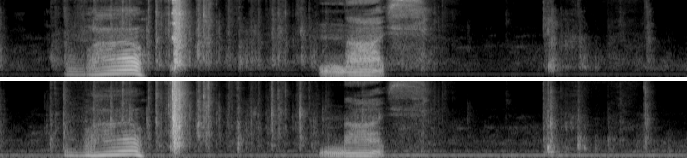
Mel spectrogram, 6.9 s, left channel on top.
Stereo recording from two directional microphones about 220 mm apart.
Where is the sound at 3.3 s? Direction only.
50° left (ahead or behind).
